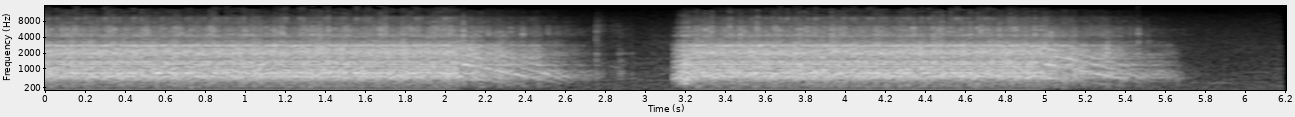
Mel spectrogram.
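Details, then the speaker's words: 1980s Panasonic KP-110 pencil sharpener motor after oiling, following 8 years in a damp basement: smooth, even whirring with low steady hum, then a clean few-second spin-down; motor runs freely, normal after lubrication. "exactly like it should and it spins down nice it actually has a moment or so of spin down time so everything with that is working good"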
